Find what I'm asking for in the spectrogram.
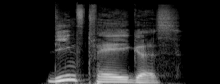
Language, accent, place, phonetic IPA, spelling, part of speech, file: German, Germany, Berlin, [ˈdiːnstˌfɛːɪɡəs], dienstfähiges, adjective, De-dienstfähiges.ogg
- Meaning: strong/mixed nominative/accusative neuter singular of dienstfähig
